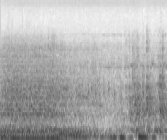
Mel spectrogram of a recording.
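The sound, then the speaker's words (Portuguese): A car engine hums steadily as a man calmly drives his car, a continuous low rumble that stays fairly loud and even for a couple of seconds, with no one talking over it. “E o homem vinha dirigindo seu carro tranquilamente quando foi surpreendido por um assaltante.”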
